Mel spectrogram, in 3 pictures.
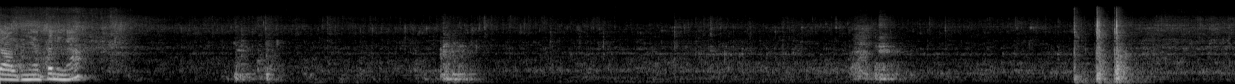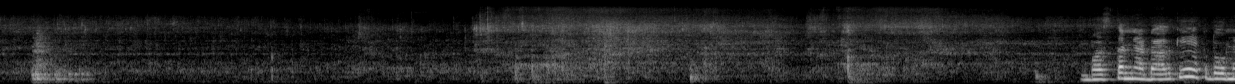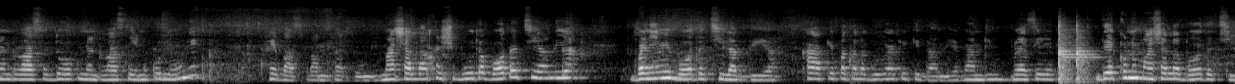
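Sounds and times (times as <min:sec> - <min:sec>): vegetables sizzling in oil: 0:00.0 - 0:37.0
wooden spoon knocking and scraping pot: 0:35.3 - 0:36.0.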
